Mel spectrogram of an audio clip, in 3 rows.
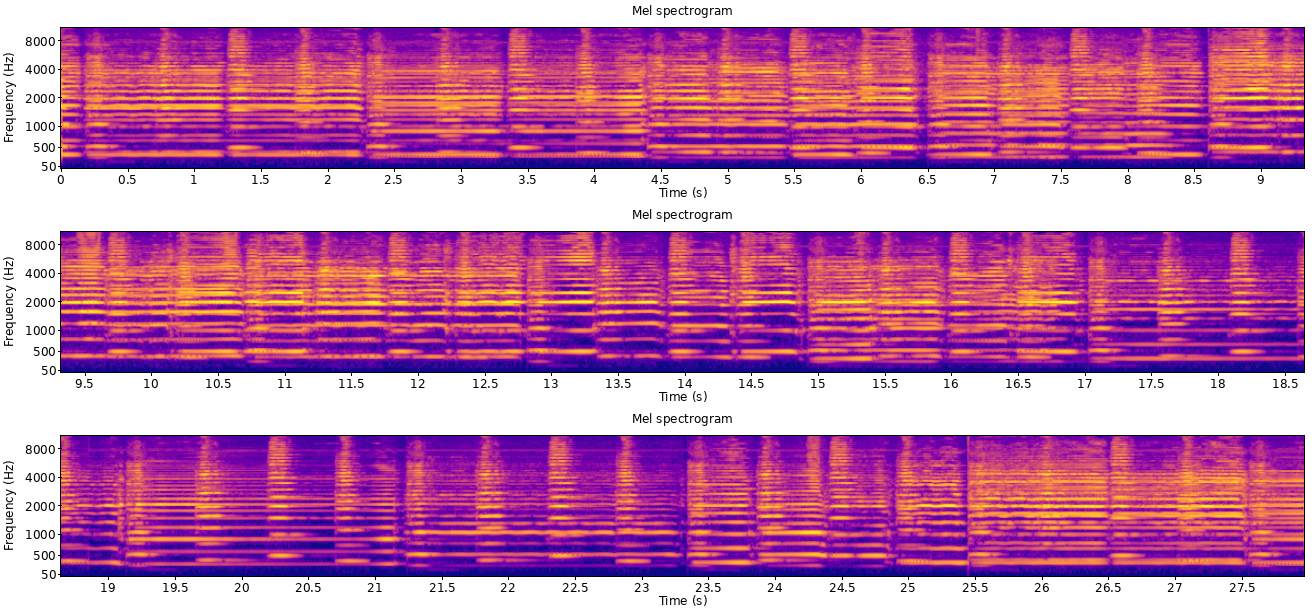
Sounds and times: Violin, fiddle: 0.0 - 27.9.

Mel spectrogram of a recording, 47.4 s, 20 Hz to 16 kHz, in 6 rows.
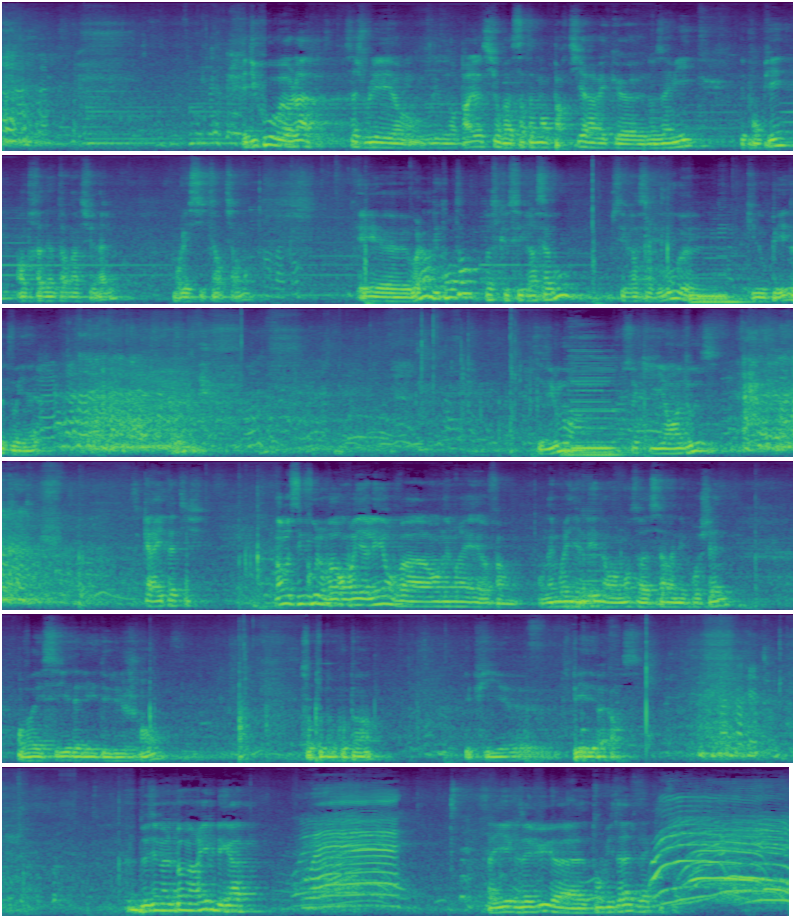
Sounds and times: Male speech, man speaking: 2.4 - 10.5, 11.5 - 16.3, 21.1 - 23.0, 25.0 - 25.8, 26.4 - 31.1, 31.8 - 33.3, 34.6 - 35.5, 36.2 - 38.0, 40.8 - 42.2, 44.4 - 46.1
Music: 14.8 - 15.6, 21.4 - 22.2.

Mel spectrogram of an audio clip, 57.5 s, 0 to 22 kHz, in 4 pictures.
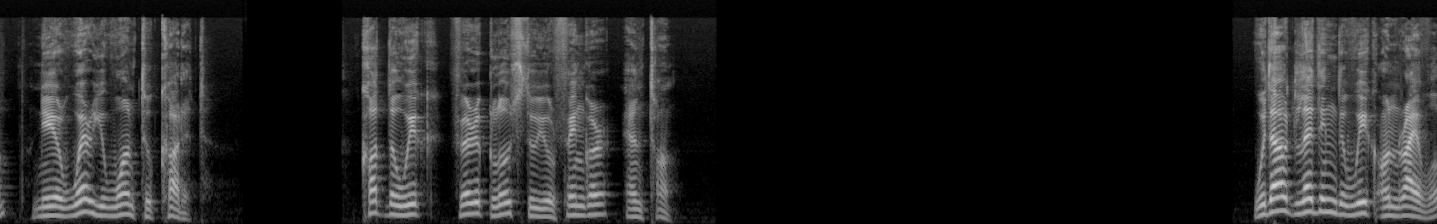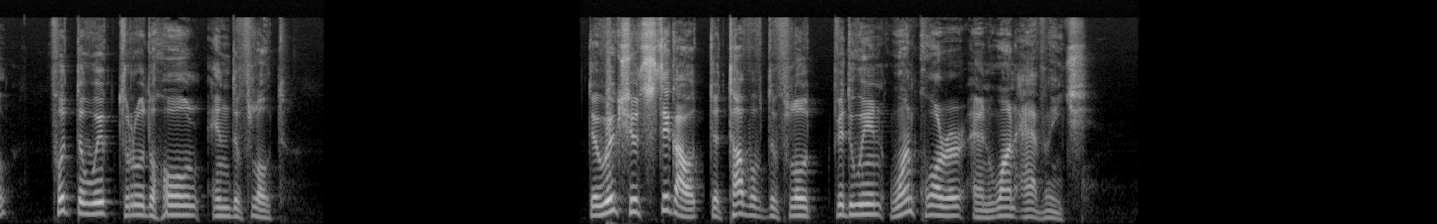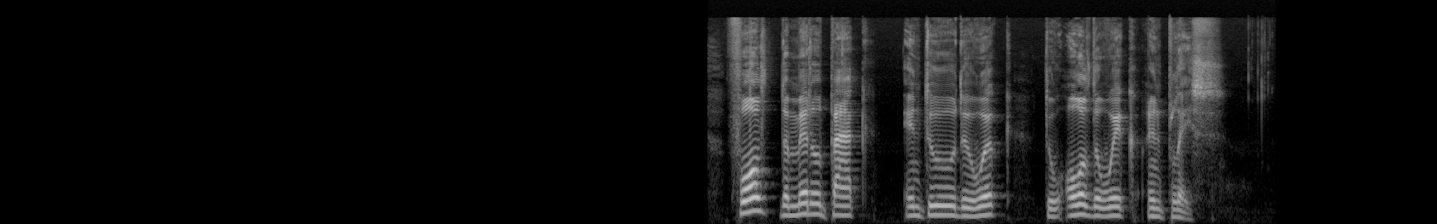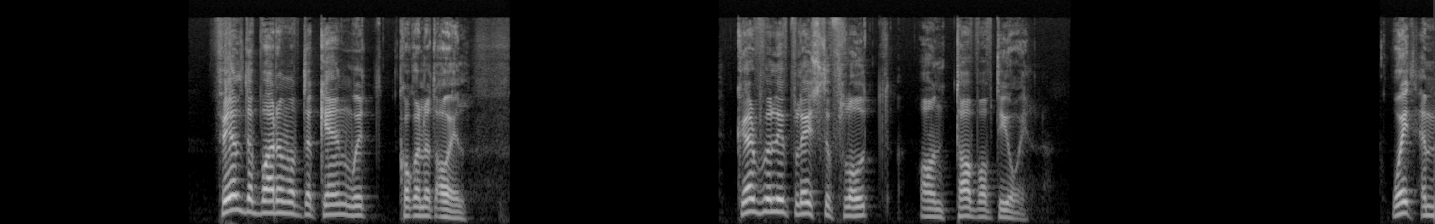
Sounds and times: Speech: 0.0 - 2.2, 3.7 - 6.8, 12.6 - 17.3, 20.3 - 25.3, 36.1 - 41.0, 45.3 - 47.8, 50.5 - 53.5, 57.0 - 57.4.

